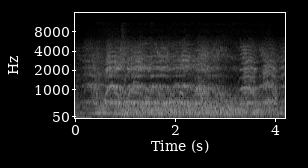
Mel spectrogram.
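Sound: crowd of people shouting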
